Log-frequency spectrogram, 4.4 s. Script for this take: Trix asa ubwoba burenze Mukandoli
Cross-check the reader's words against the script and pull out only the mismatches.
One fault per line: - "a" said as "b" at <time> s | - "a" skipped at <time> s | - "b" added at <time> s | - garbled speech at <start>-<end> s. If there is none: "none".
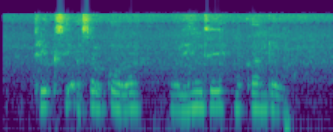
none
